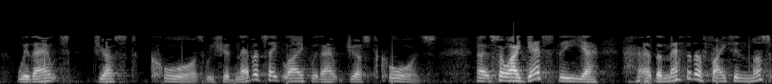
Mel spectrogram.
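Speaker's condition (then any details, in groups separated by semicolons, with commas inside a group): No condition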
